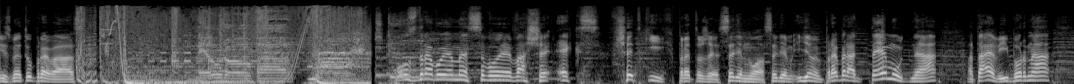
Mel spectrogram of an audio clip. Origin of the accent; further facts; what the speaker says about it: Košice, Košice Region, Slovakia; my sme dvaja Košičania.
